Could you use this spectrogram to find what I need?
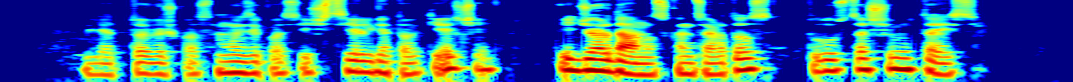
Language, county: Lithuanian, Klaipėda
